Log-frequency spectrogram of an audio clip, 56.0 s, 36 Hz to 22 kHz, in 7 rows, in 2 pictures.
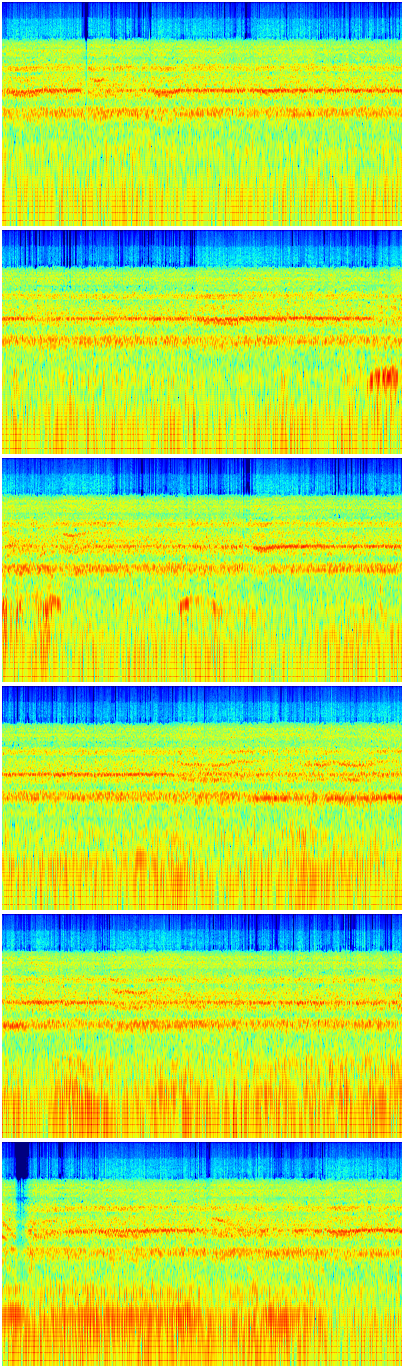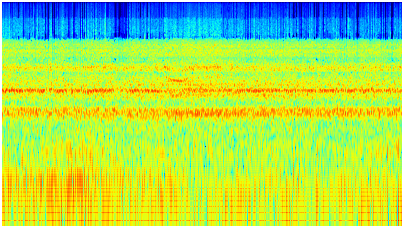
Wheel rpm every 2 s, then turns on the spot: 230, 230, 230, 230, 230, 230, 230, 230, 230, 230, 230, 230, 230, 230, 220, 220, 230, 230, 230, 230, 160, 220, 230, 230, 230, 230, 230, 230.
none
